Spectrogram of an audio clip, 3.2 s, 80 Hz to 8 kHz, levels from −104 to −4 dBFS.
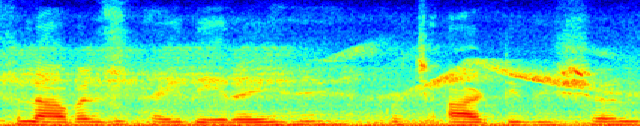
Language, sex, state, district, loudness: Hindi, female, Bihar, Darbhanga, -18 LUFS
